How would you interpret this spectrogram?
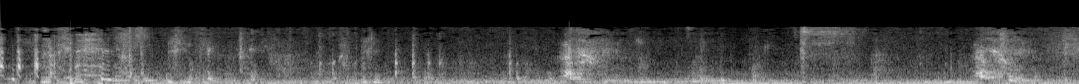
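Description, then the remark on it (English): A sneeze bursts out during a committee hearing on a bill, over a steady low hum and muffled background murmur; other brief breathy bursts follow later. “Bless you.”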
